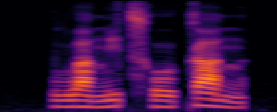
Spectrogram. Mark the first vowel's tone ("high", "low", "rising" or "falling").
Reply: low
